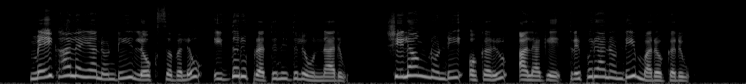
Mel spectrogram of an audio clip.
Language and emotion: Telugu, neutral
